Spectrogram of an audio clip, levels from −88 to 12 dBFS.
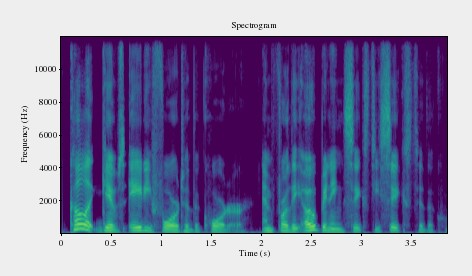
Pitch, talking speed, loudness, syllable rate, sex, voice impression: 165 Hz, 250 wpm, -19 LUFS, 6.6 syllables/s, female, feminine, adult-like, tensed, powerful, clear, fluent, intellectual, slightly elegant, lively, slightly strict, sharp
